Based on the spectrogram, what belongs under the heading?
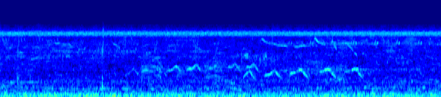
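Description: A bird calling: a run of about a dozen short notes, each rising then falling in pitch, at about three or four a second for about three seconds from about two seconds in, with a few higher chirps over them. Underneath are a constant low rumble and a steady high-pitched whine.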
